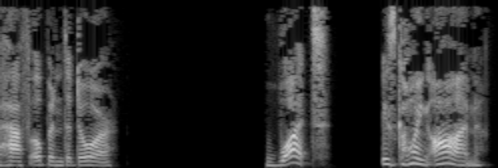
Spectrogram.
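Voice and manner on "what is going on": slow, emphatic incredulous question; baffled demand. A narrator's reading. Via at the dressing room door, baffled. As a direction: stretch it out in disbelief.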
